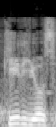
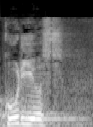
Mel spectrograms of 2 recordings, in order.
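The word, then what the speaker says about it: Κύριος: le llama lo que en griego se pronuncia Kyrios o Kurios, Señor.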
